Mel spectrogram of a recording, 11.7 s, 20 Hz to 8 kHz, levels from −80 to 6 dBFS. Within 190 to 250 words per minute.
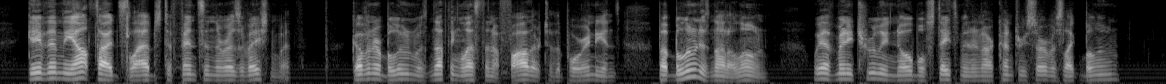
Yes: fast, 205 wpm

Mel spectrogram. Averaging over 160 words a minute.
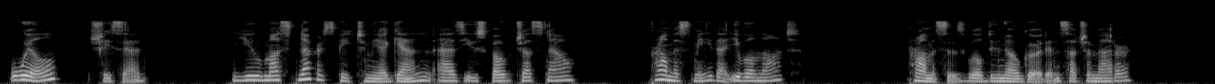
No: average, 150 wpm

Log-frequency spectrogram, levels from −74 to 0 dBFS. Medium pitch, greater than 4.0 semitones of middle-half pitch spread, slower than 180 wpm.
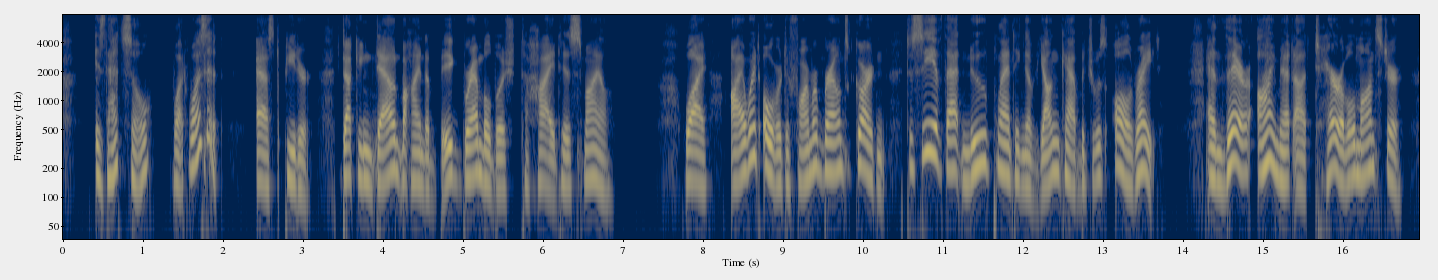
Yes: medium, 155 Hz; average, 4.6 semitones; average, 165 wpm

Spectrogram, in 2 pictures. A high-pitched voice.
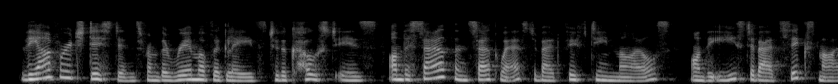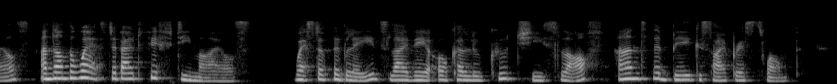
Yes: high, 210 Hz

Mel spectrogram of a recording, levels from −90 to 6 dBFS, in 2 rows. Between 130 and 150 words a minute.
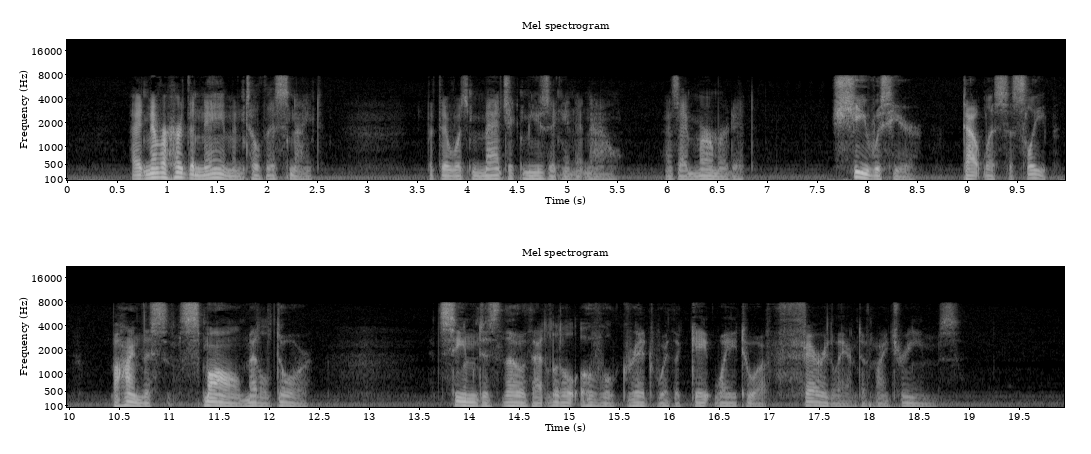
Yes: average, 145 wpm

